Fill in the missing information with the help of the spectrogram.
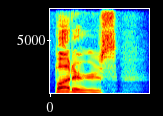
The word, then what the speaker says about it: Butters: Butters is the name of the band, and I asked him, how do you pronounce that? And he said, it's just like Butters from South Park.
